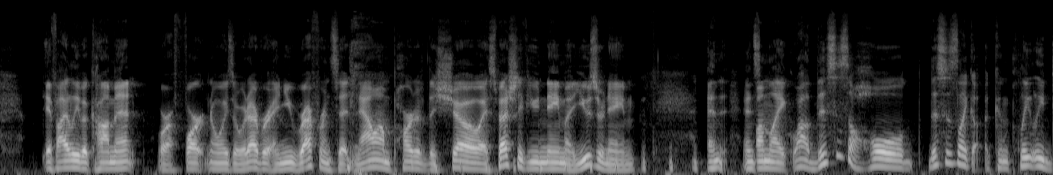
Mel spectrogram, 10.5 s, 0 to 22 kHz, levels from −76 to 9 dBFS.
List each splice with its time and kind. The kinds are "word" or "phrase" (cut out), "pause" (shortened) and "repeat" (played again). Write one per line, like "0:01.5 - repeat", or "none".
0:07.6 - word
